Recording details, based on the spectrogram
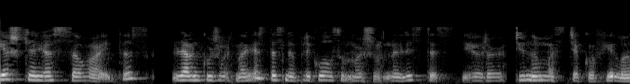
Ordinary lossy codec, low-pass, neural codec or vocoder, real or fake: MP3, 24 kbps; 7.2 kHz; codec, 24 kHz, 0.9 kbps, WavTokenizer, small release; fake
